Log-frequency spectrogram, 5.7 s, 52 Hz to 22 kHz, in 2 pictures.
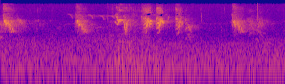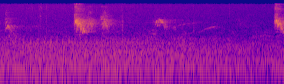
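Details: Eurasian tree sparrow recorded on a Roland R-05, giving short, sharp chirps in loose bursts, some in quick clusters, spread irregularly over several seconds against a low, steady background rumble.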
